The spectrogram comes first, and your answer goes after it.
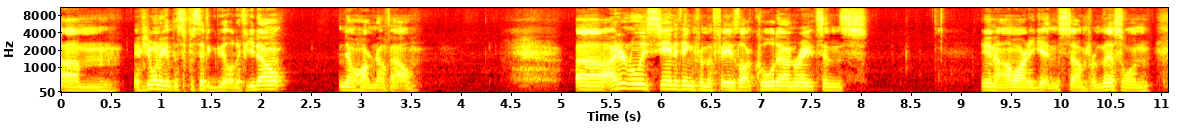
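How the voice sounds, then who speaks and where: A man talks at a fairly quick pace and medium pitch, with ordinary pitch variation. Long, frequent pauses break up his speech. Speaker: gaming video creator. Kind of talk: casual game tutorial. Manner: fast.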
